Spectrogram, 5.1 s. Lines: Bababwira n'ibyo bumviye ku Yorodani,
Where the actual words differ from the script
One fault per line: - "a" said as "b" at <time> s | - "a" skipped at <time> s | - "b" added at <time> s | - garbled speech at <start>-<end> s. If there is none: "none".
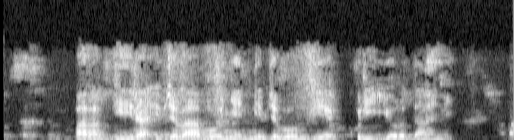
- "ibyo babonye" added at 1.6 s
- "ku" said as "kuri" at 3.5 s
